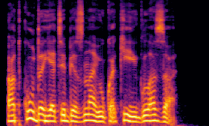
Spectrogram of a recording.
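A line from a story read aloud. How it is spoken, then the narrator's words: Grumbling. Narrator (Russian): заворчала Полина Юрьевна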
